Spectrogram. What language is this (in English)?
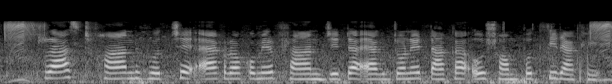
Bangla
